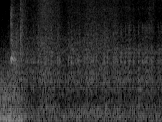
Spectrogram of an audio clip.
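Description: Steady, even background hiss with no distinct event.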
